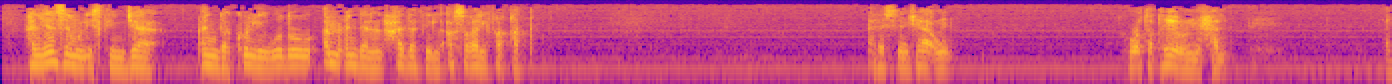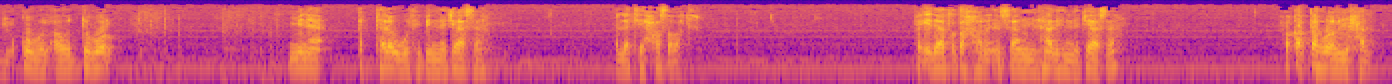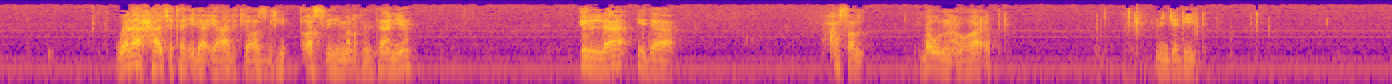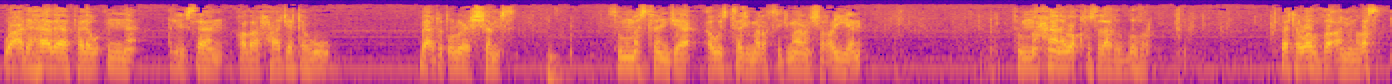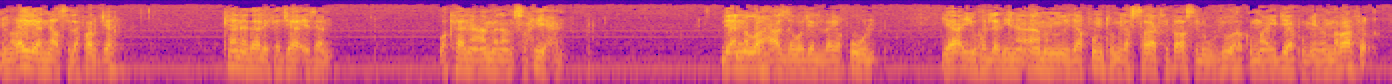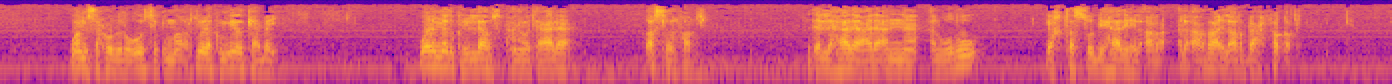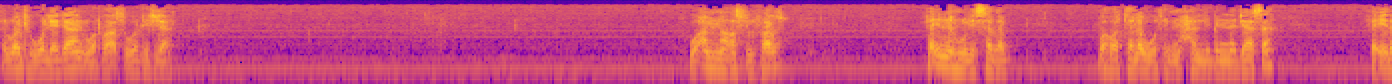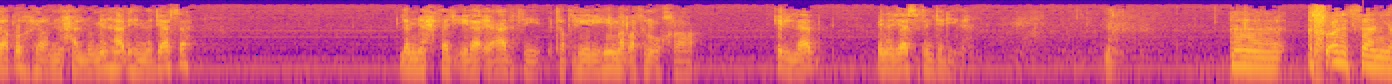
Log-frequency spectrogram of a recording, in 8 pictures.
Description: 💥 فضيلة الشيـــــخ العلامة الفقيه : محمد بن صالح العثيمين رحمه الله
